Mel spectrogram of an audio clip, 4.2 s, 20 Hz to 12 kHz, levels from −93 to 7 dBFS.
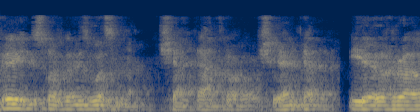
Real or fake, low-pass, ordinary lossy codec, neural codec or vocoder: fake; 7.2 kHz; AAC, 32 kbps; codec, 16 kHz, 4.8 kbps, FACodec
